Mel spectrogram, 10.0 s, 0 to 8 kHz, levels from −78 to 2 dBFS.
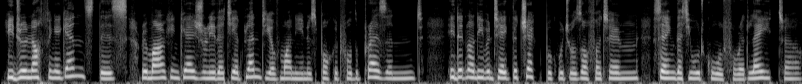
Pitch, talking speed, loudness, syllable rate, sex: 215 Hz, 235 wpm, -19 LUFS, 5.8 syllables/s, female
